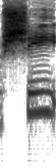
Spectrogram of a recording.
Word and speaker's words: sidhe: far as I know this this si th e is the modern version of that so she in Broga Newgrange sleeve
